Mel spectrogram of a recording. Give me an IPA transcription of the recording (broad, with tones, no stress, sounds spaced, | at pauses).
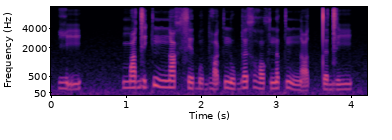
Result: ɦ ḭ˧ | m ɑ˧ d͡z ḭ˦ k nː ɑ˦ x s ɪ˧ ɓ ʊ˨ bʱ ɑ̰˧ k n u˨ b ɜ˦ x ɦ ɔ˧ x n ʌ˦ k nː ɑ̰˨ tː ə˧ d͡z i˧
